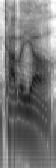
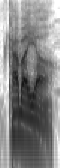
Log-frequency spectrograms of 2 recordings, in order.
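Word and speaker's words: Kabayel: four or five different organizations out there okay cabaya that's how you say his name cabaya all right so let's share let's look at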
